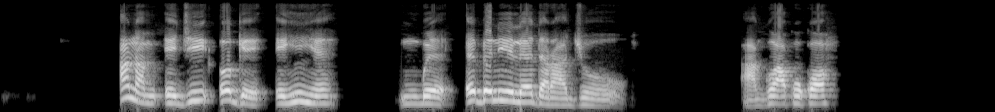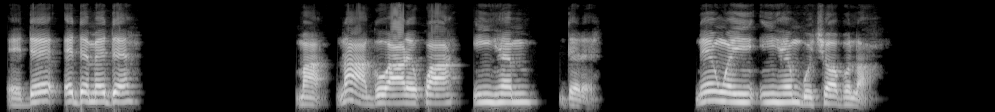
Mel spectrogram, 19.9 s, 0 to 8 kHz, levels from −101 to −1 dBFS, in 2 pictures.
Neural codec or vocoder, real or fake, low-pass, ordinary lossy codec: none; real; 7.2 kHz; none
